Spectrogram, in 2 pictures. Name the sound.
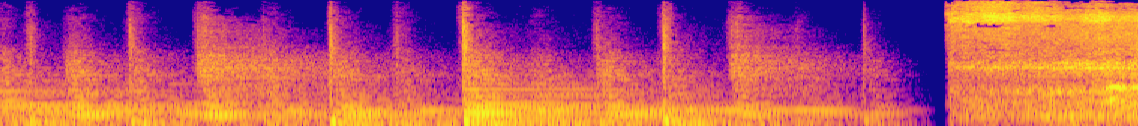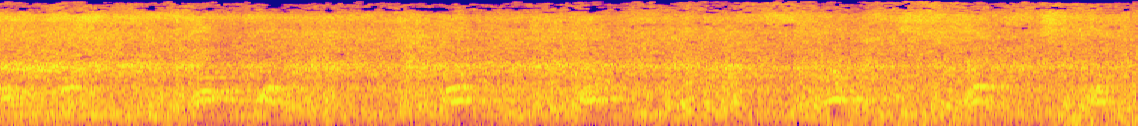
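train passing on rails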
